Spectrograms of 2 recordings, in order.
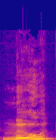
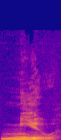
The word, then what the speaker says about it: mu: you can pronounce mean you can pronounce the Greek letter mu like a cow but I've heard it more pronounced m you like my you okay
